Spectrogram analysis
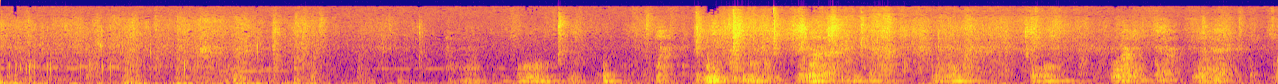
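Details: Puppies fighting over a sock: after about four quiet seconds, low rumbling growls and short grunts arrive in uneven bursts, roughly one per second, rising and falling in loudness until the end.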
